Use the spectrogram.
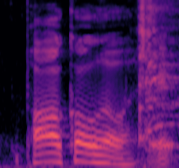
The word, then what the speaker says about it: Paulo Coelho: I ain't Paulo Coelho.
